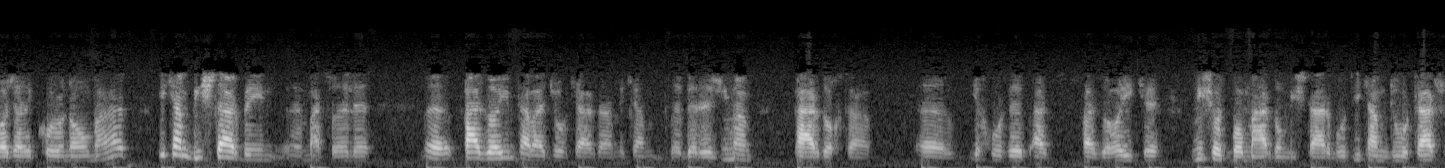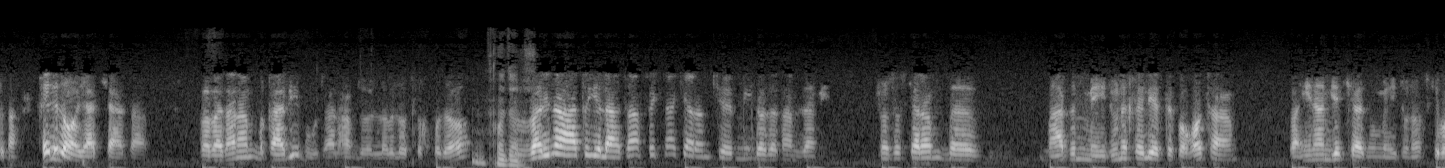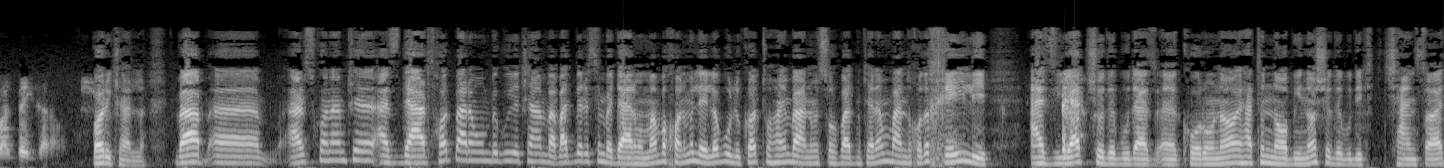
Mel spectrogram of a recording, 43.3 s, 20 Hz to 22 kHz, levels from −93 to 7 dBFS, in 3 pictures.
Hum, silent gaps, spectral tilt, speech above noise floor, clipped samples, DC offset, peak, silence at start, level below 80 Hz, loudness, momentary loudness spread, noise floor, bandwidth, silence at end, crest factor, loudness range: none; none; -5.5 dB/octave; 38 dB; under 0.1%; under 0.1%; 0 dBFS; 0 s; -58 dBFS; -20 LUFS; 18 LU; -58 dBFS; 11.5 kHz; 0 s; 20 dB; 9 LU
